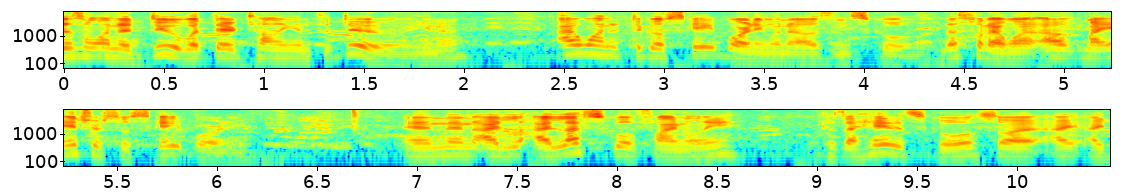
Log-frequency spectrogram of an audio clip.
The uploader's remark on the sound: Live from the Byron Farmers Market every Thursday morning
